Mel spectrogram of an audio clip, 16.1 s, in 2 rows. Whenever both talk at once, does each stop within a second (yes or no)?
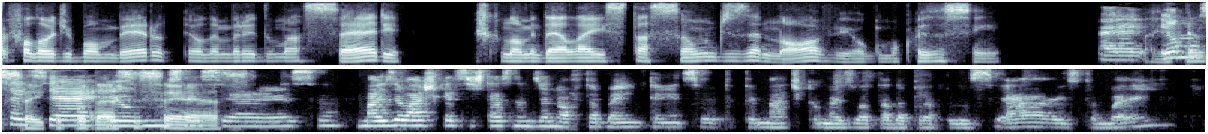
no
